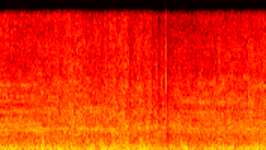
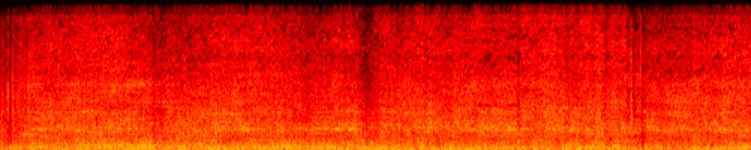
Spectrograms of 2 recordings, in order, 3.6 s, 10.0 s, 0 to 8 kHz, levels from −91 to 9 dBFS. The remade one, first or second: second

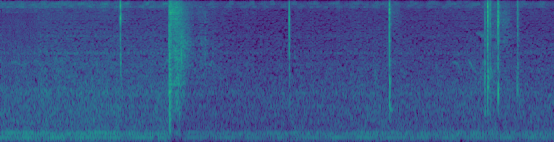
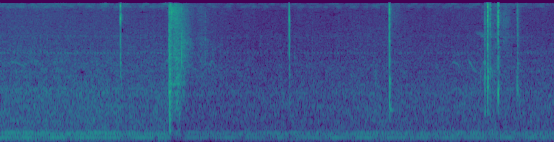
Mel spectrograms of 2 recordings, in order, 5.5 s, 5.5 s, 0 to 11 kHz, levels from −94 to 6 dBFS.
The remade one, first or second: first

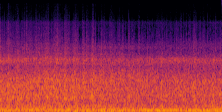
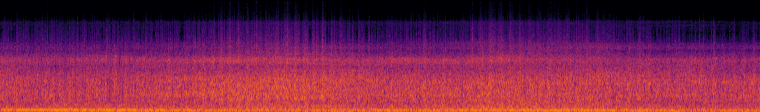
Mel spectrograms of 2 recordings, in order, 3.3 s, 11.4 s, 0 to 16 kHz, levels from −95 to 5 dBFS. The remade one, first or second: first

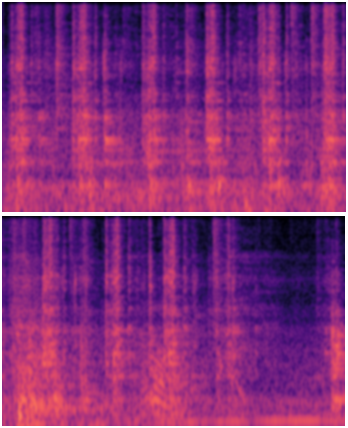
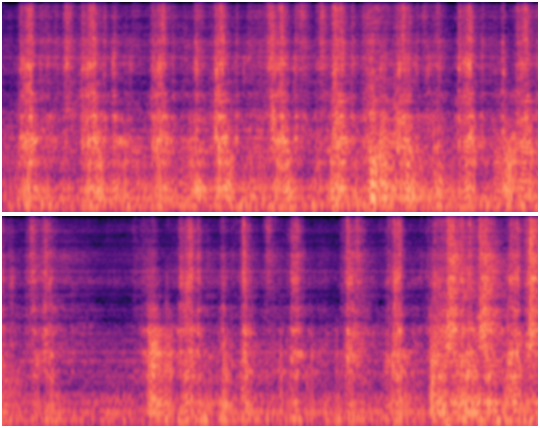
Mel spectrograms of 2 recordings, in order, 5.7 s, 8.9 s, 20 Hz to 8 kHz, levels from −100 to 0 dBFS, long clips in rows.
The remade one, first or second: second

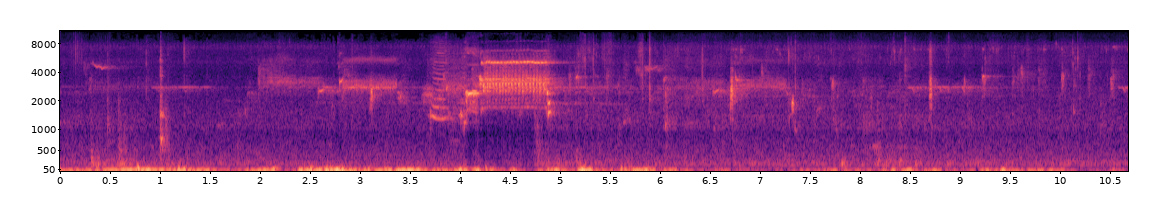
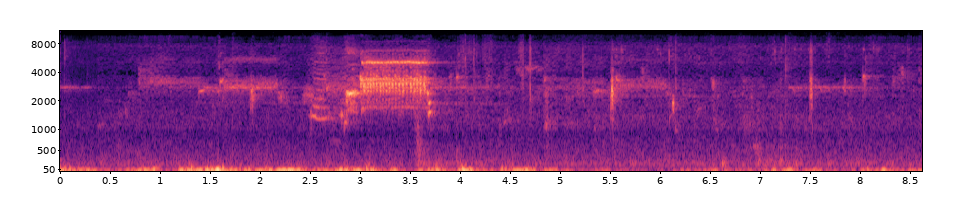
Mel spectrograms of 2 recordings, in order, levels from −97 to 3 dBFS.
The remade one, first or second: second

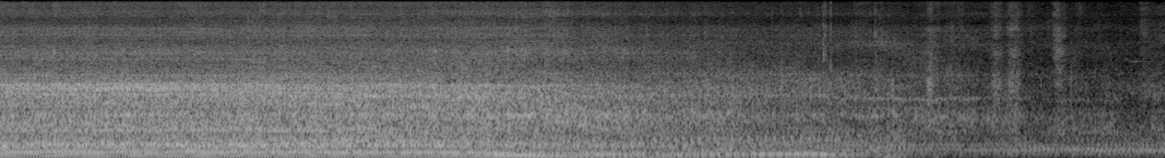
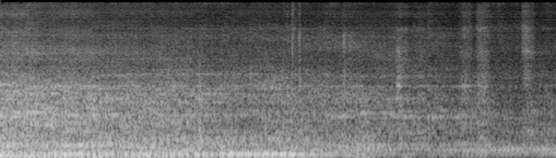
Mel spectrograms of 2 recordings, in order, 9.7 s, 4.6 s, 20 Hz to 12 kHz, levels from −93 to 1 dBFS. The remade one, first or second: second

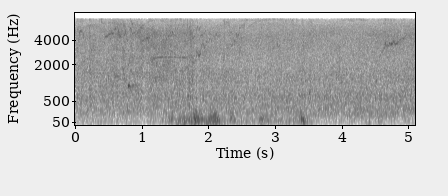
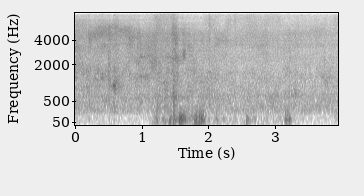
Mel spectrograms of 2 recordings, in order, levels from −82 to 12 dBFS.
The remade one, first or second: second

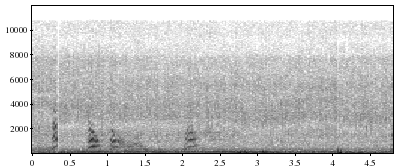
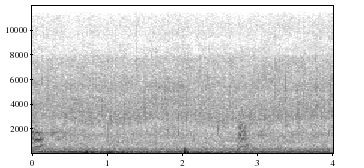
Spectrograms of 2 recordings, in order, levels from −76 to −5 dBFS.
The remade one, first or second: second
